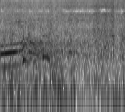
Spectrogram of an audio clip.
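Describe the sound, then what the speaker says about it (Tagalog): Strong typhoon wind gusts roar steadily outdoors, a loud broadband rush that fills the whole stretch, with a brief voice near the start. "Ang lakas ng hangin!"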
